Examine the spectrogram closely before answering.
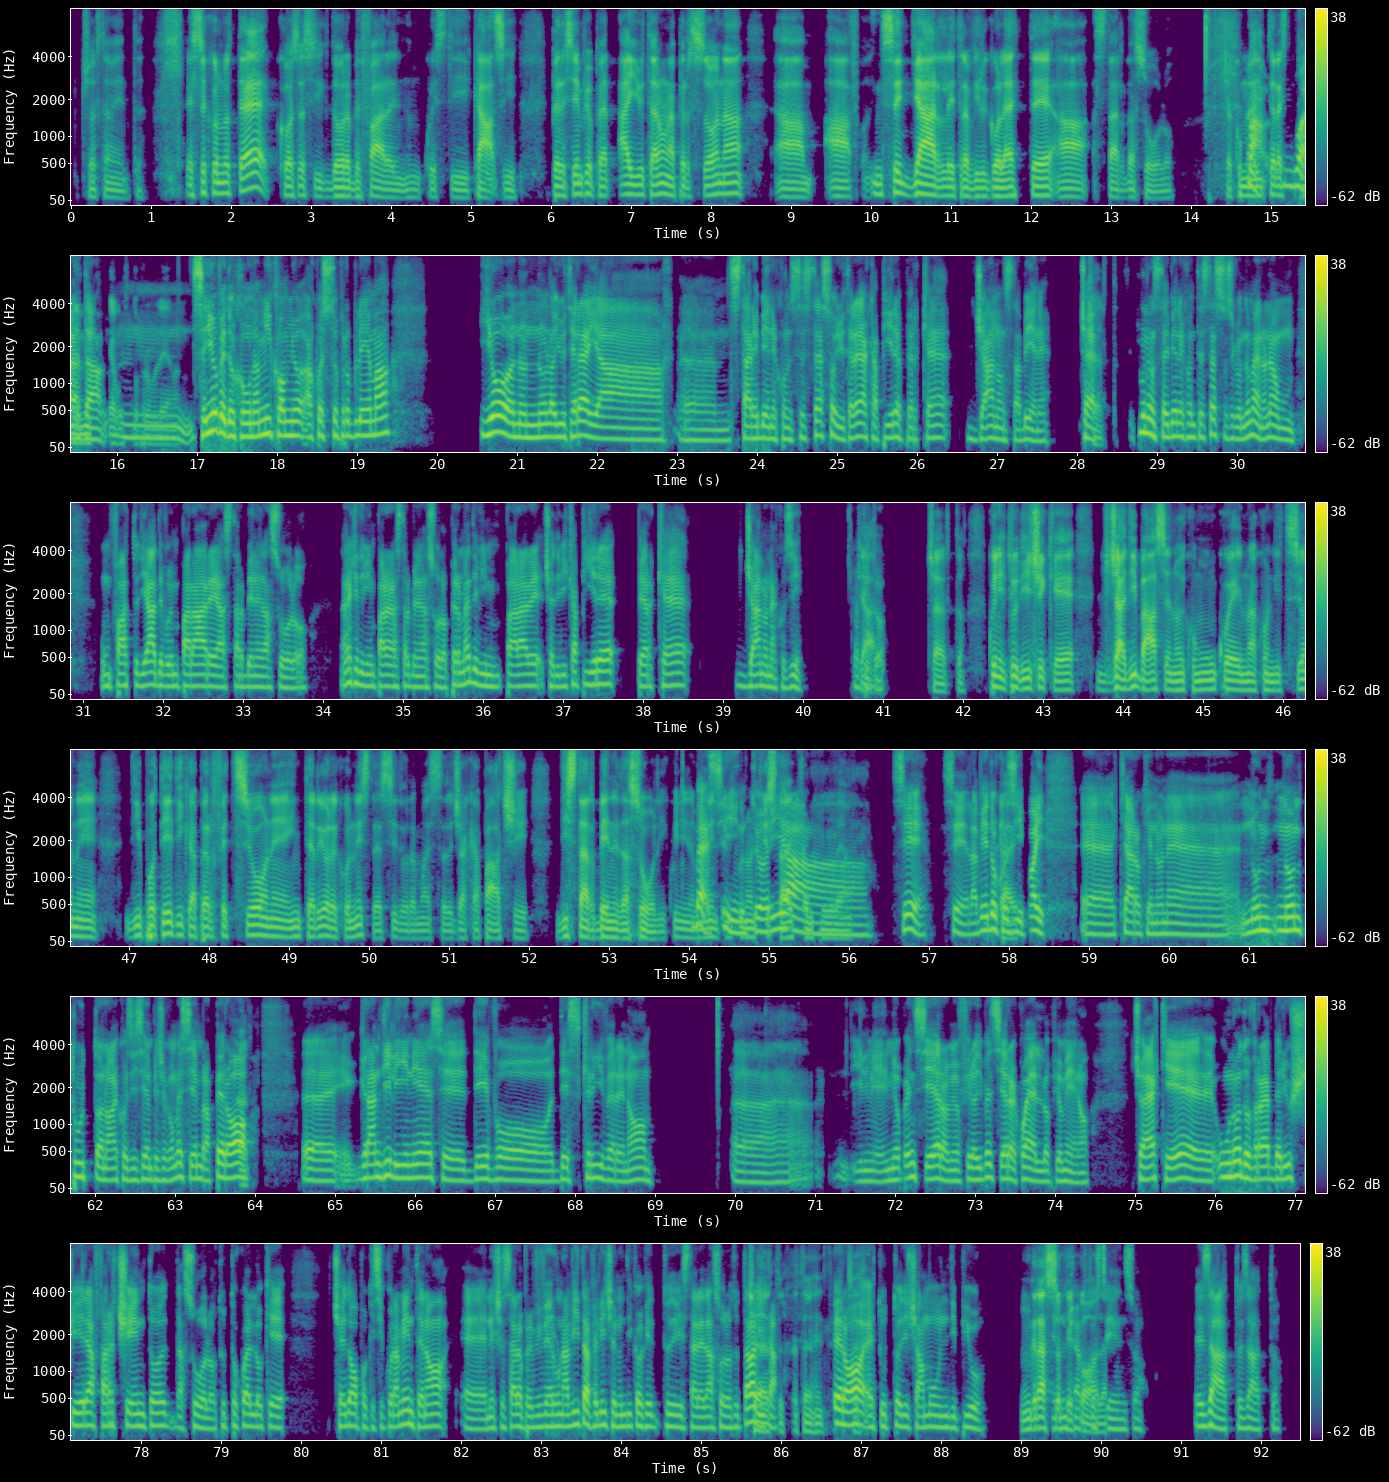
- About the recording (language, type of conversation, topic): Italian, podcast, Perché, secondo te, ci si sente soli anche in mezzo alla gente?
- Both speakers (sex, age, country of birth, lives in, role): male, 18-19, Italy, Italy, guest; male, 40-44, Italy, Italy, host
- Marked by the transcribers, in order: "Cioè" said as "ceh"; "Cioè" said as "ceh"; "cioè" said as "ceh"; tapping; other background noise; "linee" said as "linie"; "Cioè" said as "ceh"; laughing while speaking: "certamente"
